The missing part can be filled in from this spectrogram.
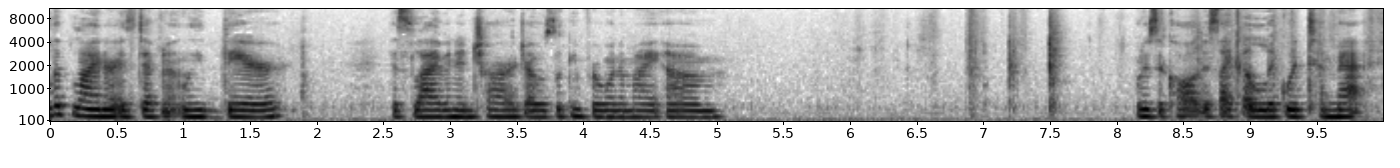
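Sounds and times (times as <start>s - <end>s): cards being shuffled: 6.0s - 10.0s.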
